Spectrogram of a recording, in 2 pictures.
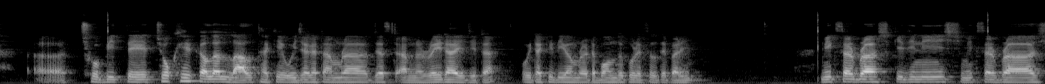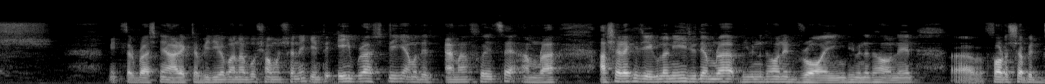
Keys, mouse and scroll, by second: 1.0 right click, 8.1-12.2 drag, 12.1 ctrl+z.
